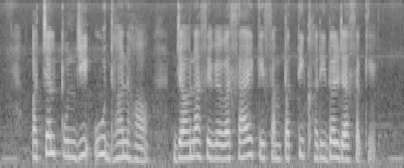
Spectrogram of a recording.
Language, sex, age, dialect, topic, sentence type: Bhojpuri, female, 25-30, Southern / Standard, banking, statement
